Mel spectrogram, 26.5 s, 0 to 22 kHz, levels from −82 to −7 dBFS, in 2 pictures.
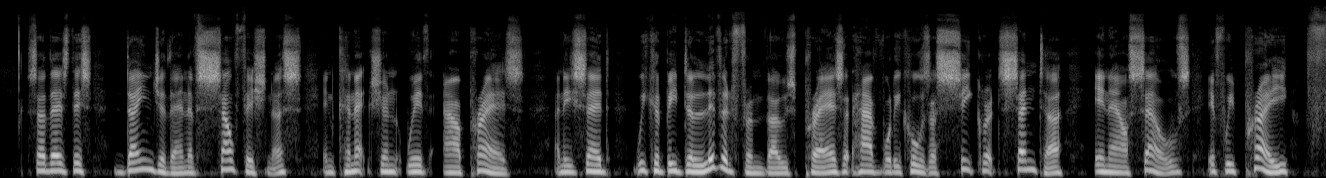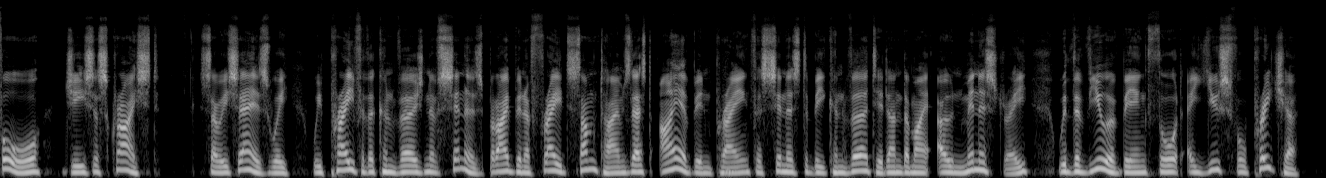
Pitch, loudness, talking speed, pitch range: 145 Hz, -30 LUFS, 175 wpm, 130-165 Hz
